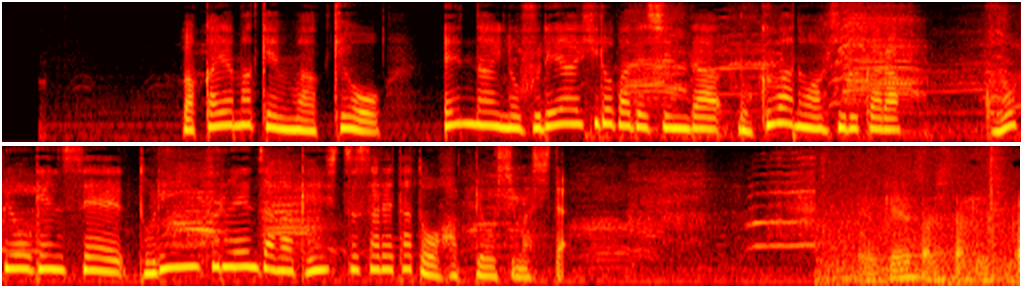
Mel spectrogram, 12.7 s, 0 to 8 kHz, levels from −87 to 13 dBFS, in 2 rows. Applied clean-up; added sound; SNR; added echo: none; none; none; none.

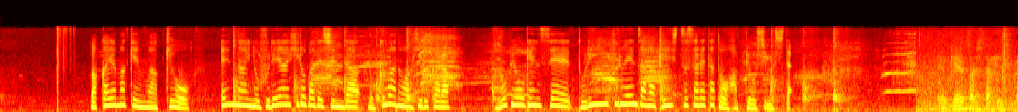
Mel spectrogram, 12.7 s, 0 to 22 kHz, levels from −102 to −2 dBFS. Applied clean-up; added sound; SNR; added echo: none; Coin (dropping) + Walk, footsteps; 17 dB; none.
